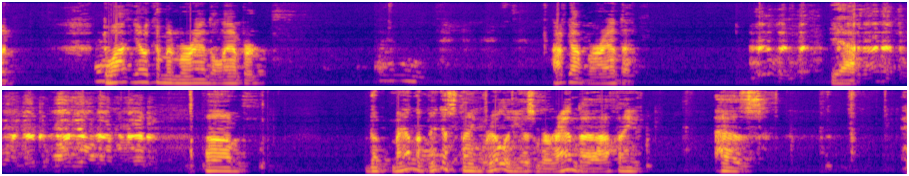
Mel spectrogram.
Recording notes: the sound quality is worse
